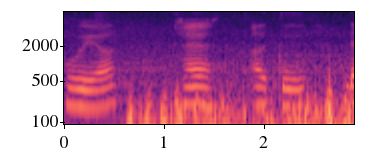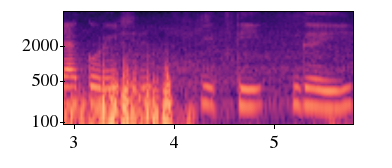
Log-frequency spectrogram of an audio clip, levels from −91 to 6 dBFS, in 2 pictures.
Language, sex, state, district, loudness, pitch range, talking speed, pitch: Punjabi, female, Punjab, Kapurthala, -21 LUFS, 180-195 Hz, 60 wpm, 190 Hz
